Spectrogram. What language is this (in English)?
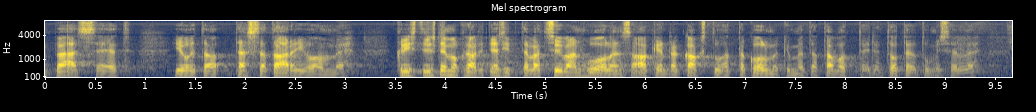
Finnish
